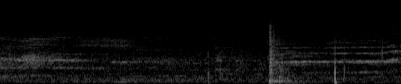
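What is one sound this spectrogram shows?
A door latch clicks.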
